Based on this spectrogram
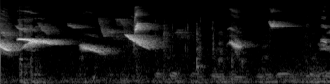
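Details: A short exchange from captive green-winged saltators in Brazil competing in song: one strong, descending whistled phrase, then a few shorter slurred notes and a thin high whistle, with faint background rustle.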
